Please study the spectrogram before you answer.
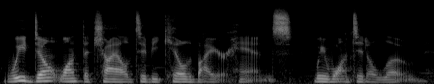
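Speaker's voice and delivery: low, stern and cold. A narrator's reading. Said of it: "he told her in a stern voice".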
